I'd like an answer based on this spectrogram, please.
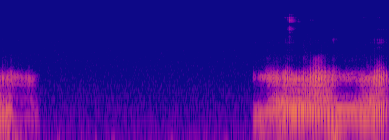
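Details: Sleeping Shih Tzu dog snoring loudly: a short rough rumbling burst at the start, a quiet pause of about four seconds, then a long harsh, throaty snore lasting nearly three seconds with a rattling, growl-like texture.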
